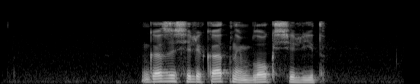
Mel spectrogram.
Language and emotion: Russian, neutral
